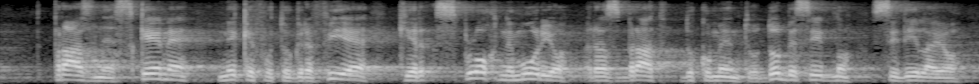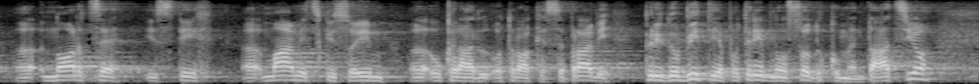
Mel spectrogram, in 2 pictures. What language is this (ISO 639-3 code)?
slv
